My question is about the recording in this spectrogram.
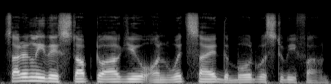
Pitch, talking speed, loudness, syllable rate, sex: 120 Hz, 255 wpm, -16 LUFS, 5.5 syllables/s, male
